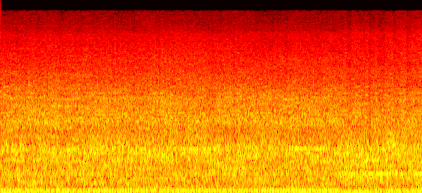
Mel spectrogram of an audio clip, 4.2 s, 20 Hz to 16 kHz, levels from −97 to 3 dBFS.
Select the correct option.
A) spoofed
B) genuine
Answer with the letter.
A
